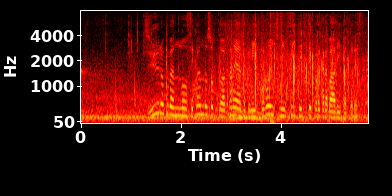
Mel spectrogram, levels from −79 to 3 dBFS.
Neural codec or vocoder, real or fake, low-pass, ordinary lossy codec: none; real; none; none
